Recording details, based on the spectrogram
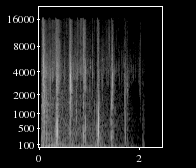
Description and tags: Sound effect for a person running away (2 of 2). A similar sound effect and a full recording of many types of running and walking are also available.
Recorded with a Samson Q7 microphone through a Phonic AM85 analogue mixer.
